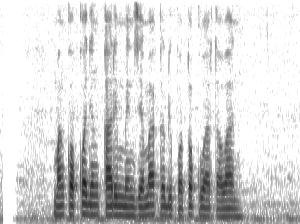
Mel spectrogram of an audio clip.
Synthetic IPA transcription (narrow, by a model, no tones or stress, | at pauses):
maŋkɔkɔd͡ʒəŋkaɾimbɛnzɛmakɨrdipɔt̪ɔkuwart̪awan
